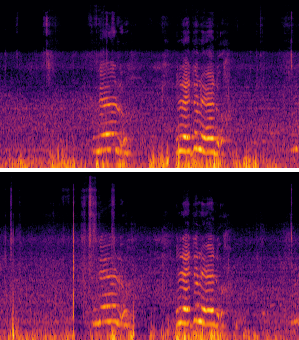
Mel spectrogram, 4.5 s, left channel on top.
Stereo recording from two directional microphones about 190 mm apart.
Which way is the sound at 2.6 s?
10° left (ahead or behind).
